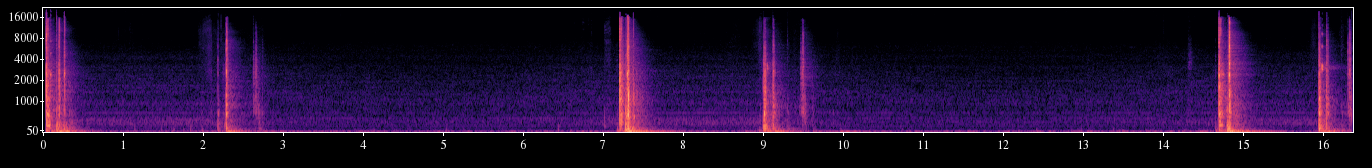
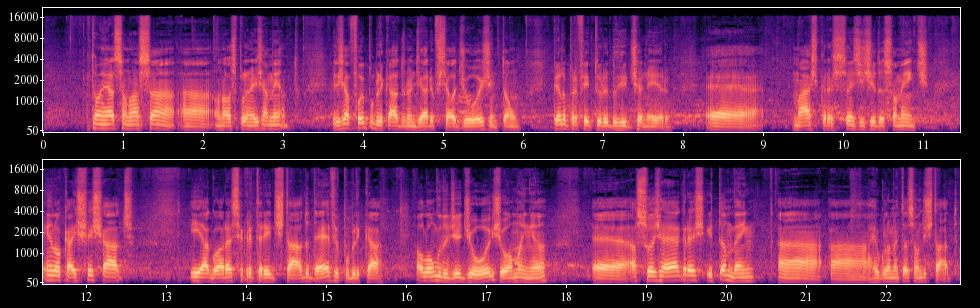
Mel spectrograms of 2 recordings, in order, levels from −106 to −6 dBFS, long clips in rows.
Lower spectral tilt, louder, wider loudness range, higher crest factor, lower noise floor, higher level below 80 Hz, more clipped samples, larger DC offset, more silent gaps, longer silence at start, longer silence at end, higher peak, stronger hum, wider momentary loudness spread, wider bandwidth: about the same, -2.5 dB/octave vs -3.5 dB/octave; second, -31 LUFS vs -23 LUFS; first, 11 LU vs 3 LU; first, 40 dB vs 14 dB; first, -71 dBFS vs -47 dBFS; first, -48 dBFS vs -70 dBFS; neither; neither; neither; about the same, 0.05 s vs 0.05 s; about the same, 0 s vs 0 s; first, 0 dBFS vs -8 dBFS; neither; first, 24 LU vs 11 LU; first, 19.5 kHz vs 17 kHz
